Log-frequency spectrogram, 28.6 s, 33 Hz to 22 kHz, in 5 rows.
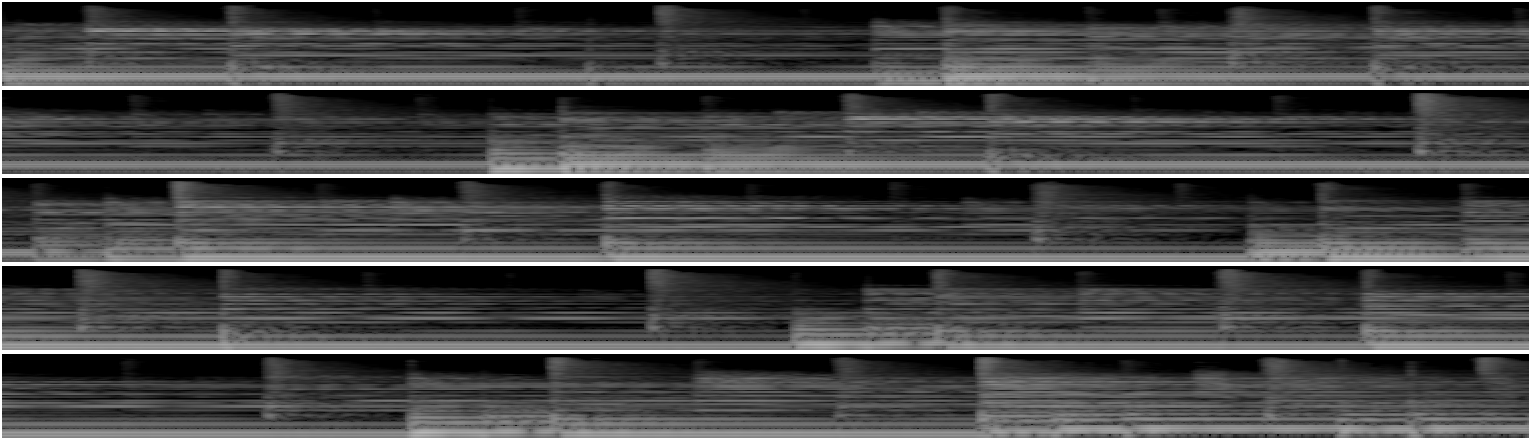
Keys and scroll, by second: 1.6 ctrl+t, 4.9 Return, 10.6 space, 13.2 ctrl+t, 17.5 Return, 25.2 b.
